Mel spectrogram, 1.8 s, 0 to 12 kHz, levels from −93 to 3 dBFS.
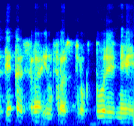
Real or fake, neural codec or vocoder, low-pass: fake; codec, 44.1 kHz, 7.8 kbps, DAC; 10.8 kHz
